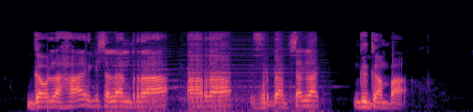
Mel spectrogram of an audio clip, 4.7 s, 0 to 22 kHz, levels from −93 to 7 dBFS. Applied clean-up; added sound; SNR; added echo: neural separator model SepFormer DNS4.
